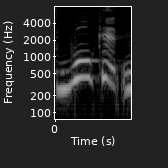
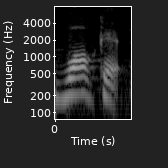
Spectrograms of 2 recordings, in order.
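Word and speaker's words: Wolcott: It is Berlin, not Berlin, Coventry, not Coventry, and it's Woolkit, not Walkit.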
